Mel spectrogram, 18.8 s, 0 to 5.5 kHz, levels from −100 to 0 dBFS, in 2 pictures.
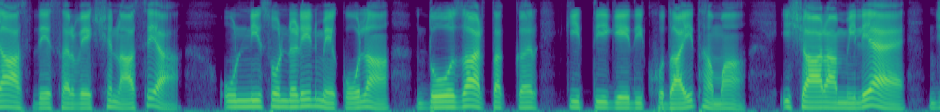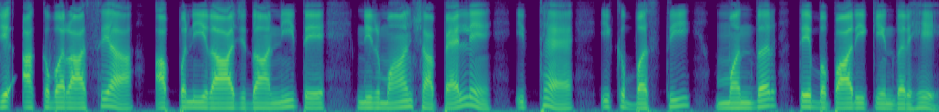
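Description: Nothing stood out as a technical fault on listening to this speech recording.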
